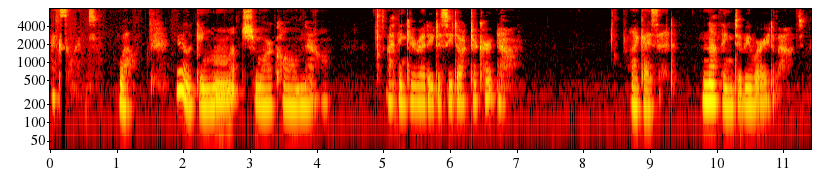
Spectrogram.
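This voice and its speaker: Woman playing a breathy, whispering sinister asylum nurse. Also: medium pitch, fairly even intonation, darkish tone. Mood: falsely reassuring. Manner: slow, coaxing, falsely reassuring. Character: sinister asylum nurse, soothing on the surface, quietly menacing. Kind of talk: whispered ASMR horror roleplay.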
